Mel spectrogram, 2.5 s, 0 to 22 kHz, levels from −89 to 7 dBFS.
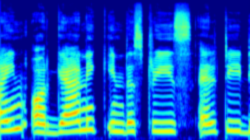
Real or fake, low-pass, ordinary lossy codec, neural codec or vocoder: fake; 19.8 kHz; none; vocoder, 44.1 kHz, 128 mel bands, Pupu-Vocoder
